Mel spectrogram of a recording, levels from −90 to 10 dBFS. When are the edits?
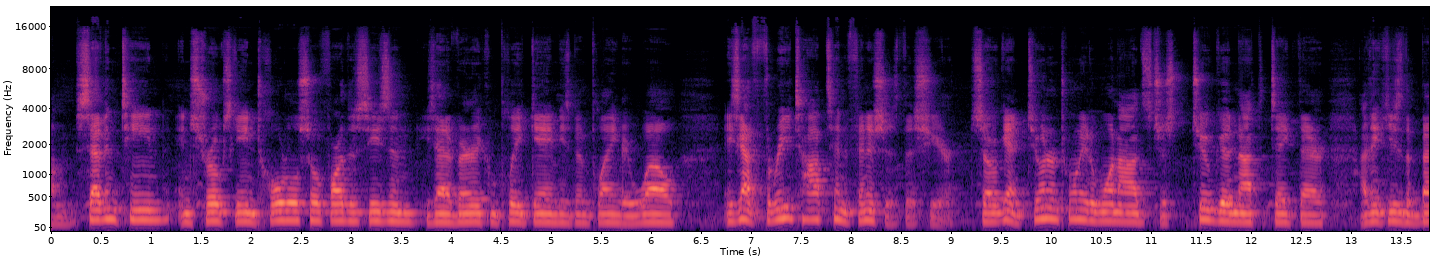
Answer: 5.7 s

